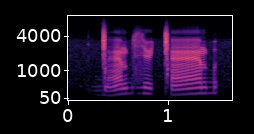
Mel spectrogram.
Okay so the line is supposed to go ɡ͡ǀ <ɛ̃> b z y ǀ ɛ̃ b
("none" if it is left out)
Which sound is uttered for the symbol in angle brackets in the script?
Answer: ɛ̃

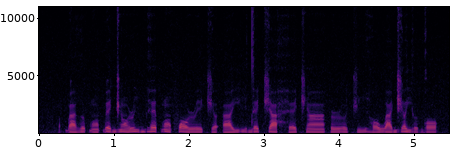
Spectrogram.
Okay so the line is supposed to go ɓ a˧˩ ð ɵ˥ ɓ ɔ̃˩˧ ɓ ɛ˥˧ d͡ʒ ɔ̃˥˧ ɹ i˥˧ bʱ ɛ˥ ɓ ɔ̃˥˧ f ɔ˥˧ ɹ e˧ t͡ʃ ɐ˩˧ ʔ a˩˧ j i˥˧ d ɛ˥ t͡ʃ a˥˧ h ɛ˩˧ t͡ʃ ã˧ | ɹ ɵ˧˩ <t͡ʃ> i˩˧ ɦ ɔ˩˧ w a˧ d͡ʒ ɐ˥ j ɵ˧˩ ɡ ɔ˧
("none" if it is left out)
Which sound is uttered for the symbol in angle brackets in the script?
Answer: t͡ʃ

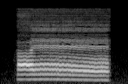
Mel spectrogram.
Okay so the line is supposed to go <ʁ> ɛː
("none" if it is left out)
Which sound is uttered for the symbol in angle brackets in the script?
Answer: ʕ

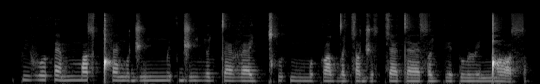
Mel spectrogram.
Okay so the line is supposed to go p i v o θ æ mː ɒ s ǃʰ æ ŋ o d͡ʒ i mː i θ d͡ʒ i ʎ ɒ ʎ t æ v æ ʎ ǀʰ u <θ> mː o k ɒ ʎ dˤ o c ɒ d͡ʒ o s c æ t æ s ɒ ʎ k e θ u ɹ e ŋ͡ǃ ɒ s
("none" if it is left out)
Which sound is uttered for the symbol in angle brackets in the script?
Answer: θ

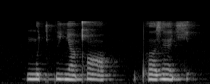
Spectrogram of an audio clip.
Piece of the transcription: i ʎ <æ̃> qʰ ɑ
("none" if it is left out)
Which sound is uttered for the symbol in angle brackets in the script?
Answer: æ̃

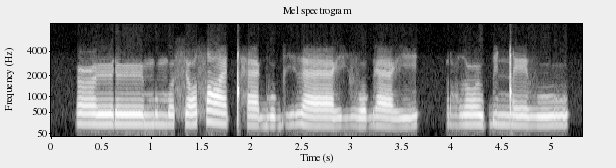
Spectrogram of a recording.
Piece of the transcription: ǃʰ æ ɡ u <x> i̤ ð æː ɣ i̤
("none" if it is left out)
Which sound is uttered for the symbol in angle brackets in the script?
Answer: ɡʱ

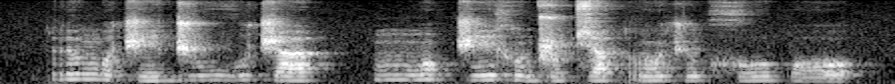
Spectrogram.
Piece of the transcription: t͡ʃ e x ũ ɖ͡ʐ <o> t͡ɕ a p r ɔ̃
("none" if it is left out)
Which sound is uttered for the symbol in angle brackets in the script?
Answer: o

